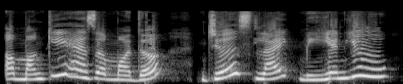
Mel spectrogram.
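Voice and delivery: ordinary delivery

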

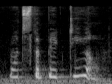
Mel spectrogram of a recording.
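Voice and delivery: high, soft faux-innocent child; innocent little girl. A narrator's reading. Kavita shrugging off the trouble she caused. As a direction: play dumb sweetly. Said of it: "innocent look".

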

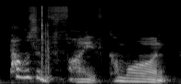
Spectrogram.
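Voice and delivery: high, breathy scoff at the price. Real, not acted. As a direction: sneer at the number.

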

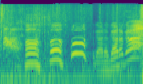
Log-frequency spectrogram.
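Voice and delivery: panicked high yelps; real panic. Real, not acted. Player panicking as the huge spider attacks. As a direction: yelp in fright as it lunges.

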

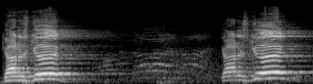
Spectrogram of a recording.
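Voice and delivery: shouted out with joy, full voice; loud call to the congregation. Real, not acted. A mourner greets the funeral crowd with a loud call. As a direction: proclaim it to the whole room, loud.

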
